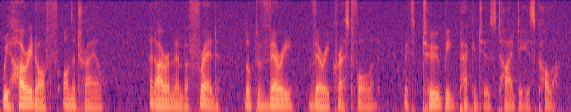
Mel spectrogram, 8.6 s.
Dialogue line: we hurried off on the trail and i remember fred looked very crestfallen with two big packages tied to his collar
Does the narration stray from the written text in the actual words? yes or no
yes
